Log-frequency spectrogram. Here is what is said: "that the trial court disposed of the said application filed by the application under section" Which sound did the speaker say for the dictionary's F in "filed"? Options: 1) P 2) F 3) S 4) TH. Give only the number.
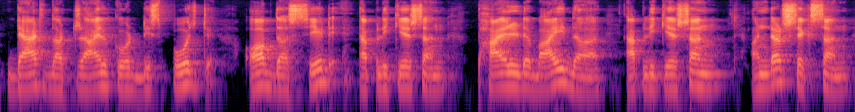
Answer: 1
